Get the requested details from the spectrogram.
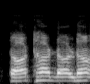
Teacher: ट ठ ड ढ अण ये सारे अक्षर मूर्धा से ही उच्चारित होते हैं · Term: मूर्धा स्थान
